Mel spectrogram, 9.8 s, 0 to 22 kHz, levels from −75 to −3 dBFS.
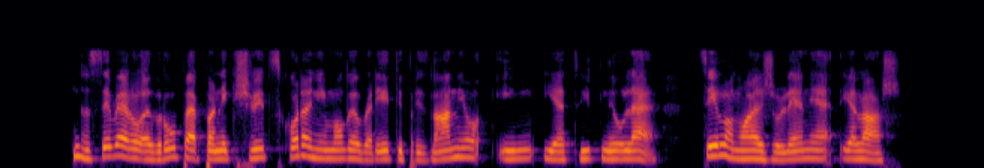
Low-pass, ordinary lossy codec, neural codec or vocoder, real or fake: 7.2 kHz; none; codec, 16 kHz, 2 kbps, X-Codec, HuBERT features, trained on general audio; fake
